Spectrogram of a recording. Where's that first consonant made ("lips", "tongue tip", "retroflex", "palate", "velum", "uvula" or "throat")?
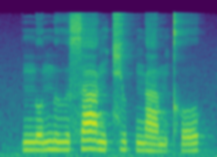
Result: tongue tip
